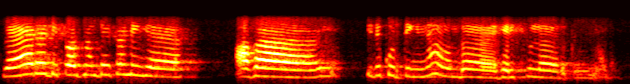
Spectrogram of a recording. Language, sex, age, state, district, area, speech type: Tamil, female, 30-45, Tamil Nadu, Salem, rural, conversation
